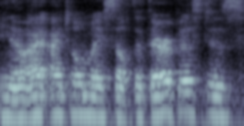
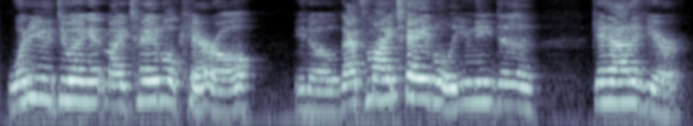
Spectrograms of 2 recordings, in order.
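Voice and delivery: loud, raised-pitch territorial scolding; voicing the glaring man, much louder and higher; imagined angry glare; 5 semitones higher, 10 dB louder than usual. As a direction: bark it like he owns the table. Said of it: "glaring at me as if to say".

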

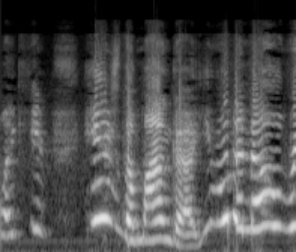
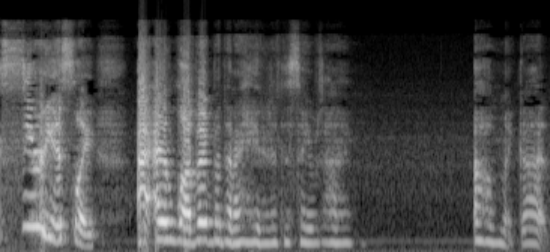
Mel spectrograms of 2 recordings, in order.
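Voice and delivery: ordinary talk, nothing marked

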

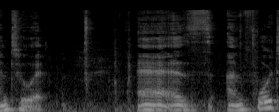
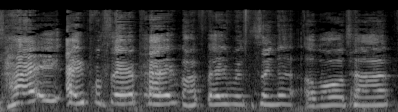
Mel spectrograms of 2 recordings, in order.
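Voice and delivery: loud high welcome; excited greeting; 7 semitones higher, 4 dB louder than usual. Real, not acted. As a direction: greet her with delight. Greeting a viewer.

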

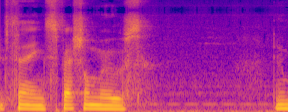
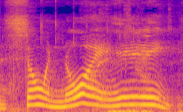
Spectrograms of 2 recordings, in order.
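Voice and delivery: exasperated whine; 10 semitones higher, slower than usual. Real, not acted. Complaining during fight.

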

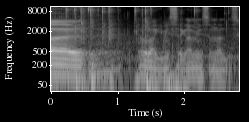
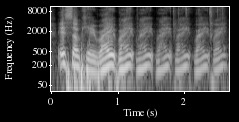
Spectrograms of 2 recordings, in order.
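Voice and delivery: high, loud start, then nervous repetition; frantic self-reassurance; 6 semitones higher, 7 dB louder than usual. Real, not acted. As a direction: plead for agreement, over and over. Frantically reassuring self after loss.

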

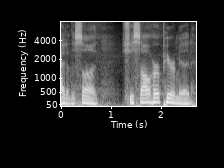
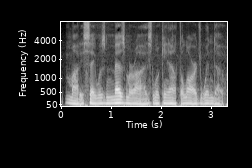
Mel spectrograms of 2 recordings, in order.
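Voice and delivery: ordinary delivery, nothing marked

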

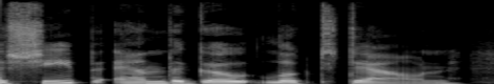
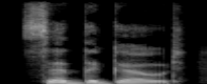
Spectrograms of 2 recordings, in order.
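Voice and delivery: usual speaking voice

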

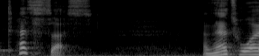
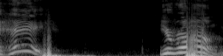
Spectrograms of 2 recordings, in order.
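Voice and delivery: much louder, high rebuke; 7 semitones higher, 13 dB louder, slower than usual. Acted. Preacher voicing Paul's warnings to the church, loud rebuke. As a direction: hit it like a hammer.

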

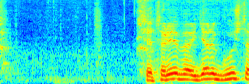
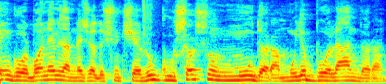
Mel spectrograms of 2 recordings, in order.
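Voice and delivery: ordinary delivery

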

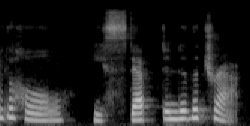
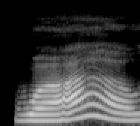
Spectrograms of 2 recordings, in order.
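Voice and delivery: Brer Bear; 7 dB louder than usual. Acted. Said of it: "said Brer Bear".

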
